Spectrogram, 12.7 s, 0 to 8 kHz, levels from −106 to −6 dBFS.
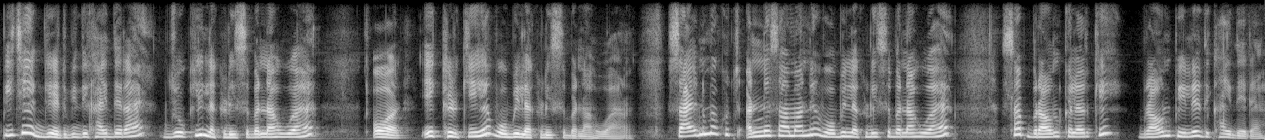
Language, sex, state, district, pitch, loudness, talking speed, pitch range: Hindi, female, Maharashtra, Pune, 205 Hz, -18 LUFS, 230 wpm, 180-250 Hz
